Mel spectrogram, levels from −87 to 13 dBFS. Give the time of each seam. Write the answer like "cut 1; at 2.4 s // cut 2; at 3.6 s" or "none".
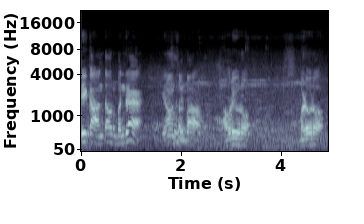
none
